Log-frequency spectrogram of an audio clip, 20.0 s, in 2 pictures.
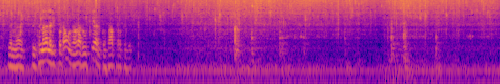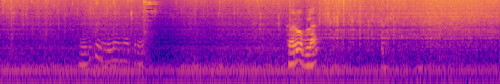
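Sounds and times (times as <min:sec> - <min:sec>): garlic sizzling in hot oil: 0:00.0 - 0:20.0.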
